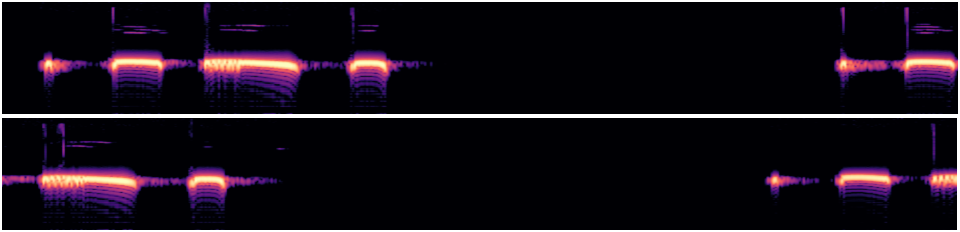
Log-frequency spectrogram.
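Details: Lure call of a spotted dove meant to draw in wild birds: three clear phrases of low hollow coos, each a short note, rising-falling arched coos and a clipped final note, repeated about every four seconds in silence.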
